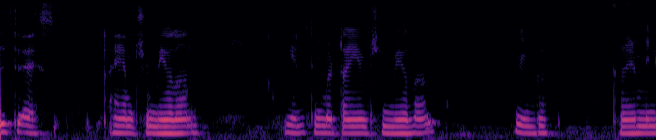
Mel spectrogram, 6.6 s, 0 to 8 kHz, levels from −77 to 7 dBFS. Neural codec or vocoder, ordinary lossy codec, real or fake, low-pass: codec, 16 kHz, 4 kbps, X-Codec, HuBERT features, trained on LibriSpeech; none; fake; none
